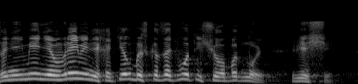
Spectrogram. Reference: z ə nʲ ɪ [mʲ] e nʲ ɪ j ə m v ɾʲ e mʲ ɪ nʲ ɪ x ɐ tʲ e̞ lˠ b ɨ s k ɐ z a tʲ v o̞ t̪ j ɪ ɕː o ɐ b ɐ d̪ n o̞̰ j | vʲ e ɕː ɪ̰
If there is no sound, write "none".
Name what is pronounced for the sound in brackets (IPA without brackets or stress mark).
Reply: mʲ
